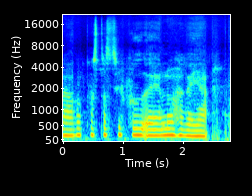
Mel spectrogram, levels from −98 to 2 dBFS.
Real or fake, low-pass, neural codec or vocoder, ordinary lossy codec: fake; none; codec, 44.1 kHz, 7.8 kbps, Pupu-Codec; none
